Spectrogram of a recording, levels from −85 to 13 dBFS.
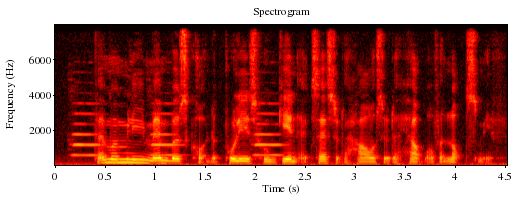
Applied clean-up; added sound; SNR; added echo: none; Wind instrument, woodwind instrument; 10 dB; none.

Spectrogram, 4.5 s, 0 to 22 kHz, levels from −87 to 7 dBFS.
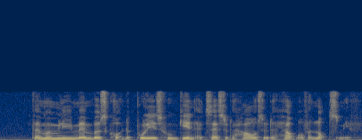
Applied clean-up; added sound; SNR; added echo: none; none; none; none.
